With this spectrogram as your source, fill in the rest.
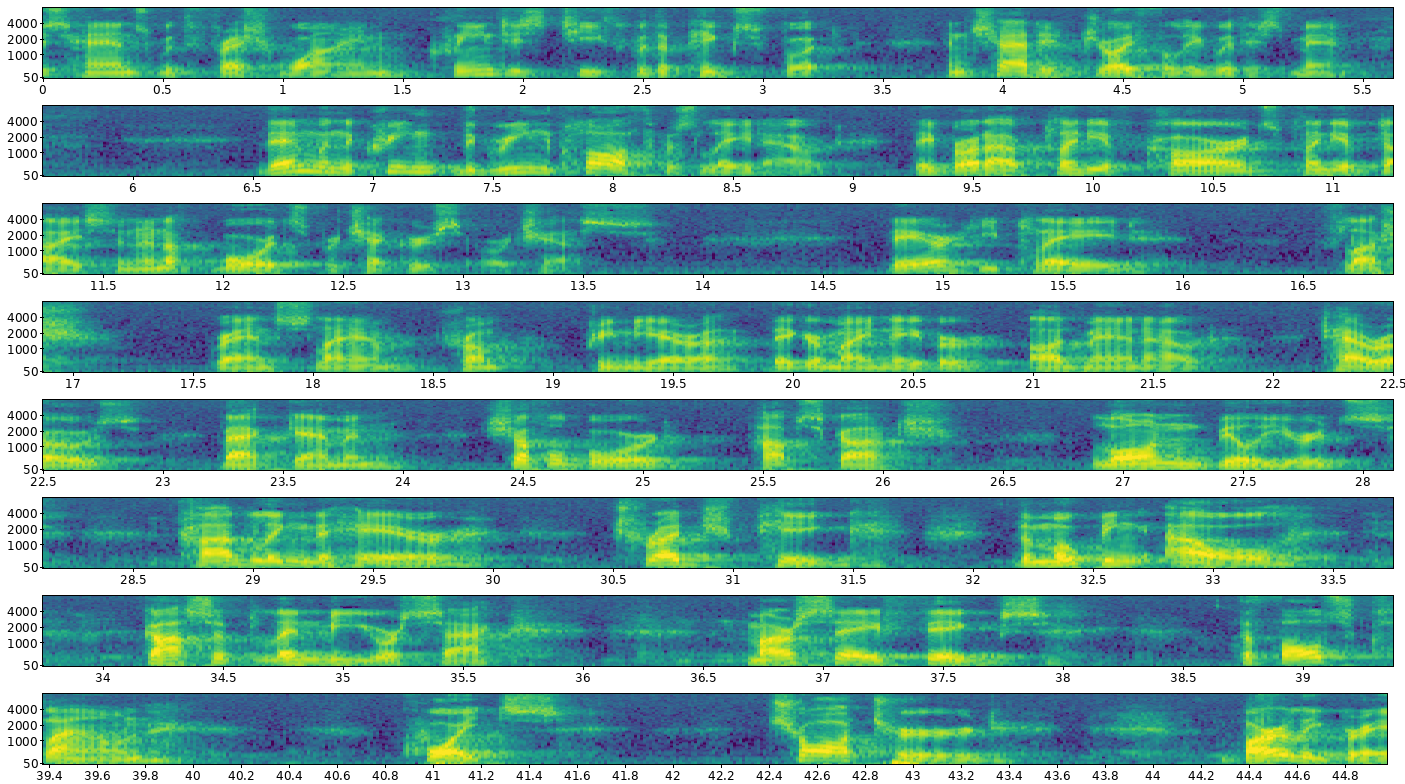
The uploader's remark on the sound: Recording of a lecture delivered on January 16, 2009. As part of the Formal Lecture Series.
